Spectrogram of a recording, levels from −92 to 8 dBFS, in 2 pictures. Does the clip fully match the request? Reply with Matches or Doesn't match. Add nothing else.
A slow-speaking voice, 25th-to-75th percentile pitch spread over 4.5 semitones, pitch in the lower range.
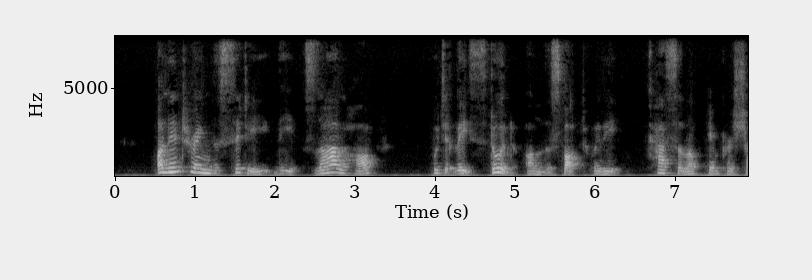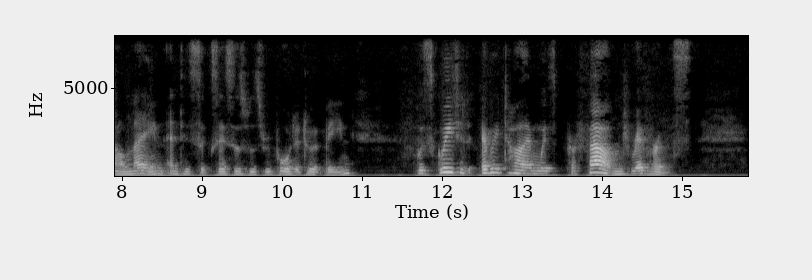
Doesn't match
